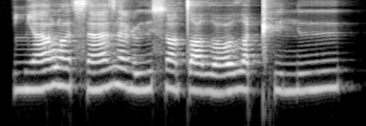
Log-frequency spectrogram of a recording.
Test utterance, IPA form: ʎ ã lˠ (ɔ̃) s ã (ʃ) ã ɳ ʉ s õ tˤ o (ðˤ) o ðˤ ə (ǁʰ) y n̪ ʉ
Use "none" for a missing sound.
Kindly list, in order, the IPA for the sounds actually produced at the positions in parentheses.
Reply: ə̃, z, ðˤ, ǁʰ

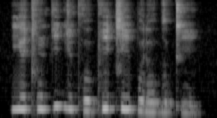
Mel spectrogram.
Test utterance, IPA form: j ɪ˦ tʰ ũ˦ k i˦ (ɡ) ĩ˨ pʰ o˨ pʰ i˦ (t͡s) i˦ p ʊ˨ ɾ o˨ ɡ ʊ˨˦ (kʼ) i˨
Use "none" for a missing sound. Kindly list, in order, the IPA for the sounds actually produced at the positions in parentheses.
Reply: ɡ, t͡s, kʼ

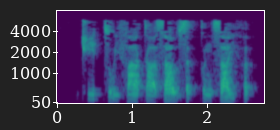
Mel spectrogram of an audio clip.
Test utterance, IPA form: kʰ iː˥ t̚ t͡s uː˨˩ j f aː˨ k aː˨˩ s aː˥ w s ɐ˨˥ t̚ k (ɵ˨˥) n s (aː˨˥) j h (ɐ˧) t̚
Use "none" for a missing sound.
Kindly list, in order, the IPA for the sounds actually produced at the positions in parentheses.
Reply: ɵ˨˥, aː˧, ɐ˧

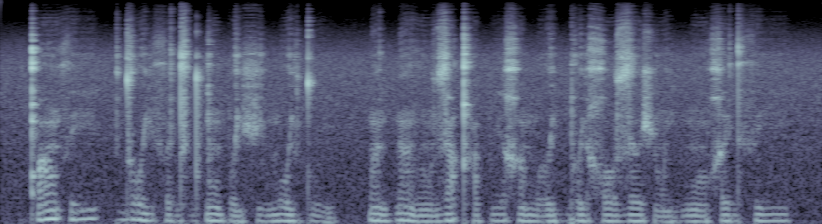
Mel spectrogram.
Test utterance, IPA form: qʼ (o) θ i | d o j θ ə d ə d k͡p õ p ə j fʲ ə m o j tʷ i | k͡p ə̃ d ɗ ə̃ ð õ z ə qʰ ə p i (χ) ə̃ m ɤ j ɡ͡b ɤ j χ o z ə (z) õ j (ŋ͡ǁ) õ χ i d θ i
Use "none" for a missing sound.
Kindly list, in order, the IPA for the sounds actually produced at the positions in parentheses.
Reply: õ, χ, ʃ, ŋ

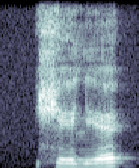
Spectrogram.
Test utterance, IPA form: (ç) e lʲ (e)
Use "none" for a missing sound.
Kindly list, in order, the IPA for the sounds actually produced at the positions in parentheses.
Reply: ç, ɛ

